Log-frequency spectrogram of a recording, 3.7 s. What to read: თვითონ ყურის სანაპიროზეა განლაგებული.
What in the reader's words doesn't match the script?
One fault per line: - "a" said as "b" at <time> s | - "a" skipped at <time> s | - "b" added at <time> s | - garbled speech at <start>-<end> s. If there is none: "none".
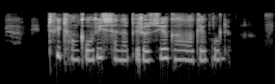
none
